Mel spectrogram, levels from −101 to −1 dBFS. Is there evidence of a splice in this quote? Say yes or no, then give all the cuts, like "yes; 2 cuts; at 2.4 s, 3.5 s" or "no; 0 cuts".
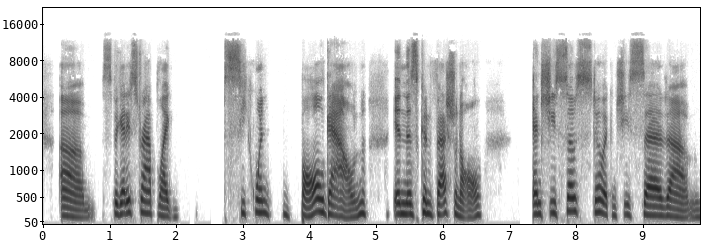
no; 0 cuts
